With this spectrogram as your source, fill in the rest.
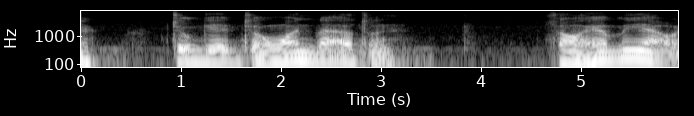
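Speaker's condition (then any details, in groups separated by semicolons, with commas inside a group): Multiple sclerosis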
